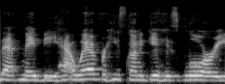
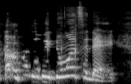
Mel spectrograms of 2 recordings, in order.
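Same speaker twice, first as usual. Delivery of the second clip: firm mom; 7 semitones higher than usual. Retold or imitated. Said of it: "I'm like".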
